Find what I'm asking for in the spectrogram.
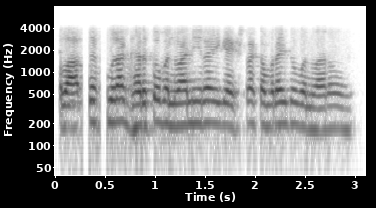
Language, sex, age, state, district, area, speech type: Hindi, male, 30-45, Rajasthan, Jaipur, urban, conversation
